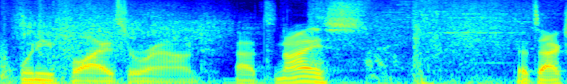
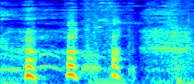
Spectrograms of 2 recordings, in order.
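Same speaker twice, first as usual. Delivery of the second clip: high, airy giggle; amused laugh; 3 dB quieter than usual. Real, not acted. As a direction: break into a light high laugh. Laughs at crazy splash art.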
